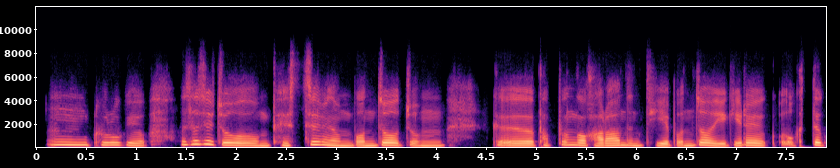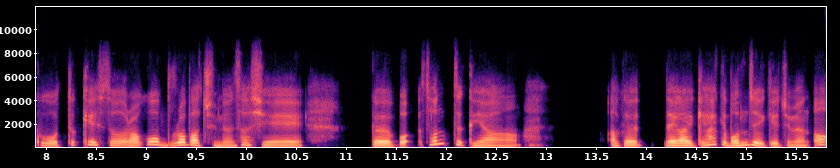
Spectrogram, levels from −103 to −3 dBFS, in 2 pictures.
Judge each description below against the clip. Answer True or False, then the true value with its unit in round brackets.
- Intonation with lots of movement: False (3.8 semitones)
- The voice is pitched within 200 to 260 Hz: False (185 Hz)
